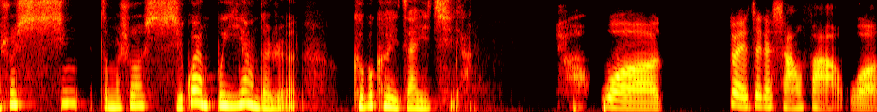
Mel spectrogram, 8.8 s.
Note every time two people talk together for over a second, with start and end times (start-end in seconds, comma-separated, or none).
none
